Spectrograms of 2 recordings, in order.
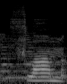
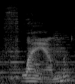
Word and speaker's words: Flum: And just in case you want to know, yes, that is Flum, not Flam, as I have heard many people pronounce it.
